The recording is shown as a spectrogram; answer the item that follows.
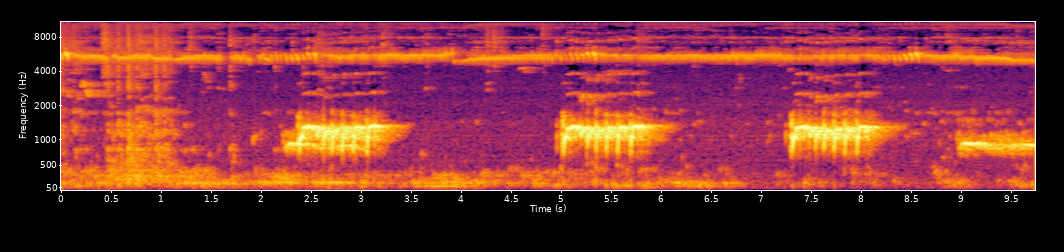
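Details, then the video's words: Local zebra dove giving three high, stuttering trilled coos about every two and a half seconds, then a lower purr, over a steady shrill insect-like whine and low background noise. "Suara perkutut lokal"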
